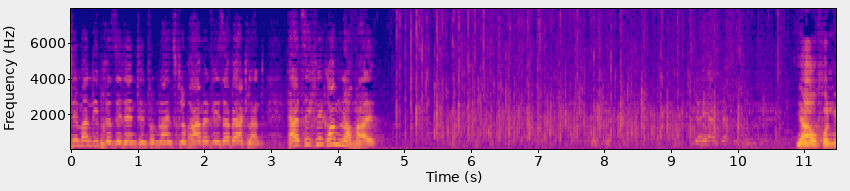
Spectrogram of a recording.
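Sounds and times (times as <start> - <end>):
speech: 0.0 - 4.7, 10.9 - 11.4
audience applauding: 4.8 - 10.9.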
